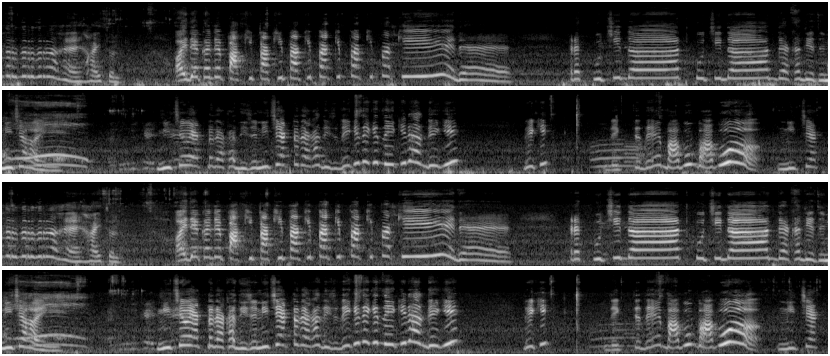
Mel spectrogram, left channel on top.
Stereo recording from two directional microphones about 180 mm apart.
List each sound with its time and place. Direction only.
0.0 s a sound: 15° left (ahead or behind)
1.7 s a woman's voice: 15° left (ahead or behind)
8.7 s a child's voice: 15° left (ahead or behind)
10.1 s speech: 65° right (ahead or behind)
10.7 s speech: centre (ahead or behind)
